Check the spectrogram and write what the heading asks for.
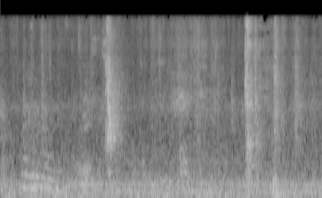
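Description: Classroom room sound: a steady low hum under faint background chatter, broken by two short sharp sounds, one just over a second in and one about three seconds in.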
